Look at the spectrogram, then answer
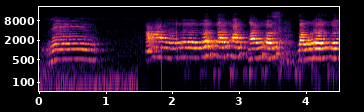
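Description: A domestic cat gives loud, direct, drawn-out meows, a demand for attention.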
